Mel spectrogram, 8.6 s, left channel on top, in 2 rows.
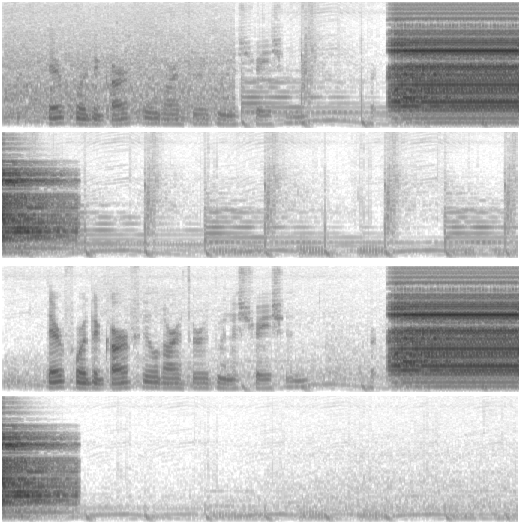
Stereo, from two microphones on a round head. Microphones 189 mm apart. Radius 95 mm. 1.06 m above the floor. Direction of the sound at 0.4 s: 20° right (ahead or behind).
